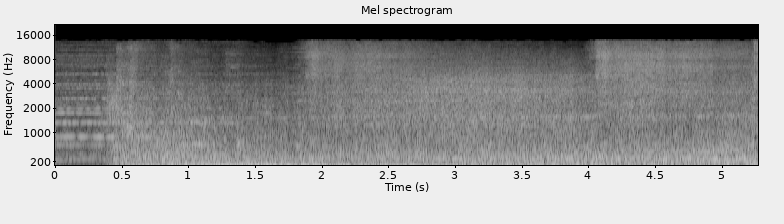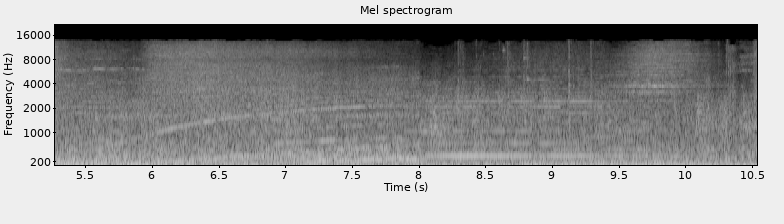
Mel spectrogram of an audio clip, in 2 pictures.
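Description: Sound-effect rumble of the Imperial dome's launch thrusters igniting, starting suddenly about half a second in and running heavy and steady, mixed with background music. A few rising sweeps come partway through.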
